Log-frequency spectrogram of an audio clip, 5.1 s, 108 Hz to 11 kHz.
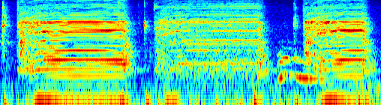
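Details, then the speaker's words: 2011 Pursuit 345 Offshore with twin Yamaha F350 outboards, complaint of no trim or tilt on either motor: three bursts of steady electric motor hum starting and stopping cleanly; the trim/tilt pump motor runs but moves nothing. "customers saying we have no trim and tilt in either motor so let's push the button and see if they do anything"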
